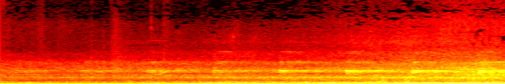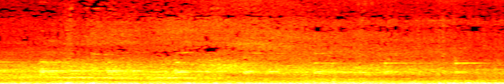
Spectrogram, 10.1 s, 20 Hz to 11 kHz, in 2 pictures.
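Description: Amtrak GE Genesis P42DC diesel locomotive hauling a passenger train past at close range. The rumble builds and is loudest from about four seconds in as the locomotive goes by, then carries on as the passenger cars roll past.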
